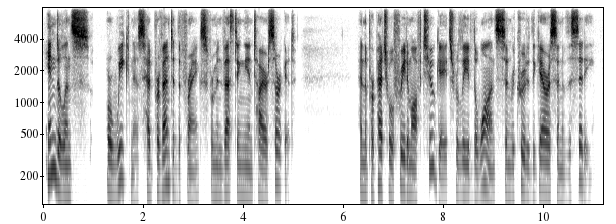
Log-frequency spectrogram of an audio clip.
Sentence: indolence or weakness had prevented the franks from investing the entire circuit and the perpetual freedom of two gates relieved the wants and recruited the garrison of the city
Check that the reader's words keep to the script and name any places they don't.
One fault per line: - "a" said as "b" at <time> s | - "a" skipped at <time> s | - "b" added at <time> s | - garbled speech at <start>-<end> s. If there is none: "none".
- "of" said as "off" at 7.4 s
